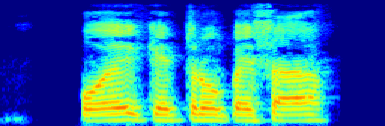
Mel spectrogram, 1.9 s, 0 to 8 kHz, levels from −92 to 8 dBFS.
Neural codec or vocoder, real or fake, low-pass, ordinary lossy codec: none; real; 7.2 kHz; Opus, 64 kbps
